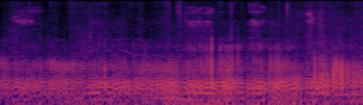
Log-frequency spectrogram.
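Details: Kitten purring steadily, a continuous low rumbling drone with a fine pulsing texture, plus scattered soft clicks and rustles from handling close to the recorder.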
